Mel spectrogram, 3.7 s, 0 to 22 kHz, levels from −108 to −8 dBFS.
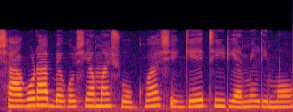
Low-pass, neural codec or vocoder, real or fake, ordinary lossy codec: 7.2 kHz; none; real; none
